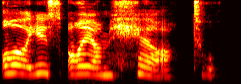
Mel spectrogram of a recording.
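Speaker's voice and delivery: put-on French-accented speech. Retelling what a french filmmaker said on arrival: french accent. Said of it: "how do you do a French accent?".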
